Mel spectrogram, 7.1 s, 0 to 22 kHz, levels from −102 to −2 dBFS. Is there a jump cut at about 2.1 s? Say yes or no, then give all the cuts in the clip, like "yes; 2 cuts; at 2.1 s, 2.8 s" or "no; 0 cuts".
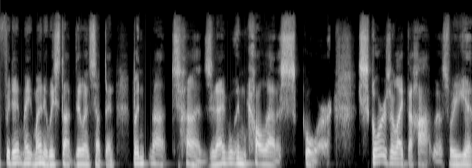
yes; 1 cut; at 2.1 s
